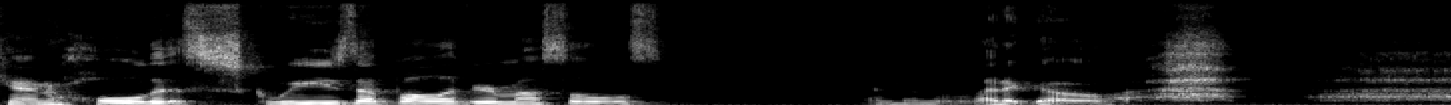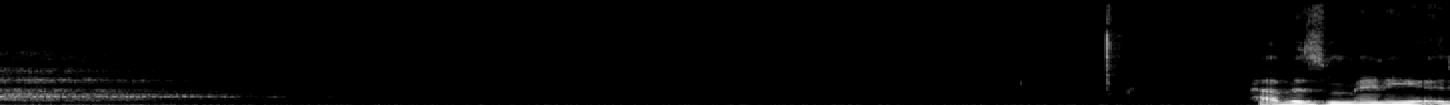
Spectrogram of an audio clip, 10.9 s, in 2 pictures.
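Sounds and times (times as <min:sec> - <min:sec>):
speech: 0:00.0 - 0:02.6, 0:03.2 - 0:04.7, 0:10.1 - 0:10.8
deep cleansing breath during a breathing exercise: 0:04.3 - 0:07.6.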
